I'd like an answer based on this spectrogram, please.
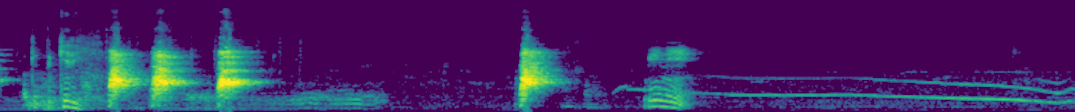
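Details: Pet dogs Sausage and Weenie bark in a quick burst of three, then once more, while someone urges them on to get the kitty. A long spoken or drawn-out vocal sound follows.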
